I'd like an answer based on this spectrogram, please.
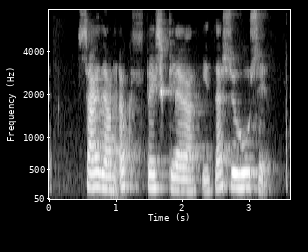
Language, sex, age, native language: Icelandic, female, 13, Icelandic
